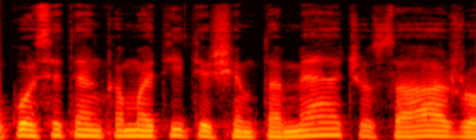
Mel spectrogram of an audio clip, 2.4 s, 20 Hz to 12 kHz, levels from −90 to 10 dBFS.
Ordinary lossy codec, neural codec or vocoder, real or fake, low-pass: MP3, 96 kbps; vocoder, 48 kHz, 128 mel bands, Vocos; fake; 10.8 kHz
